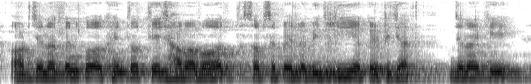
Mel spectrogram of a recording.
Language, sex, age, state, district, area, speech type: Maithili, male, 18-30, Bihar, Madhubani, rural, spontaneous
